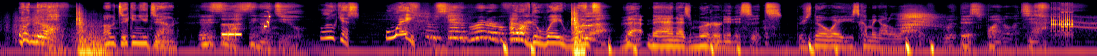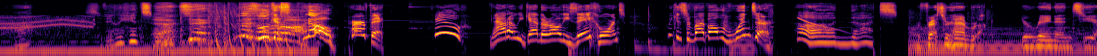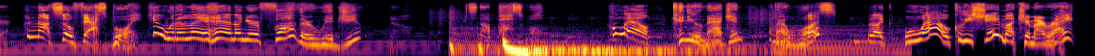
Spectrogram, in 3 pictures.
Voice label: cartoon character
